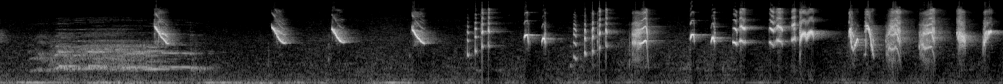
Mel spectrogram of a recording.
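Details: Long-tailed shrike singing energetically to provoke other shrikes to answer: a harsh buzzy chatter for two seconds, then sharp downward-slurred whistled notes that come faster and faster into a dense run of clipped chirps.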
